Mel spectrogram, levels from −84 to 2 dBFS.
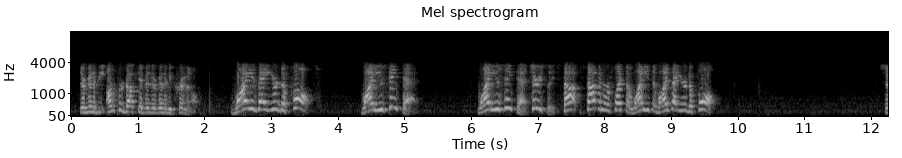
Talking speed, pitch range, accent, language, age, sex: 205 wpm, 175-265 Hz, American, English, 30-49, male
